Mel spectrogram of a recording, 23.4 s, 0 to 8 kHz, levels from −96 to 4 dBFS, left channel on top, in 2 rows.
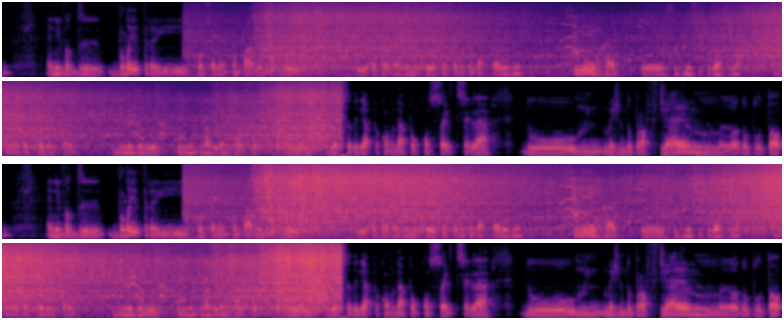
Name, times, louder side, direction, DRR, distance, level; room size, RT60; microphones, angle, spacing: voice 1, 0.0-4.5 5.2-7.9 8.6-11.1 11.5-12.9 13.4-15.5 16.0-23.4, right 1 dB, 15° right, 0.6 m, -40 dB
sound 1, 2.7-16.8, right 9 dB, 50° right, 0.6 m, -32 dB
5.6 x 3.2 x 5.2 m
head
